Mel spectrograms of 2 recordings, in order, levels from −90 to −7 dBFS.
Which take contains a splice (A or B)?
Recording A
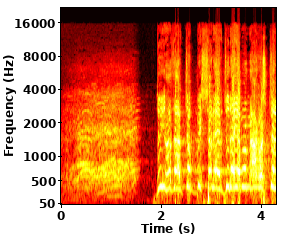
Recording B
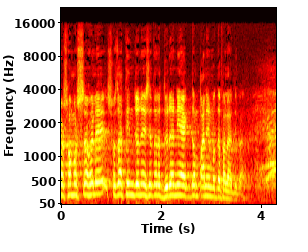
A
